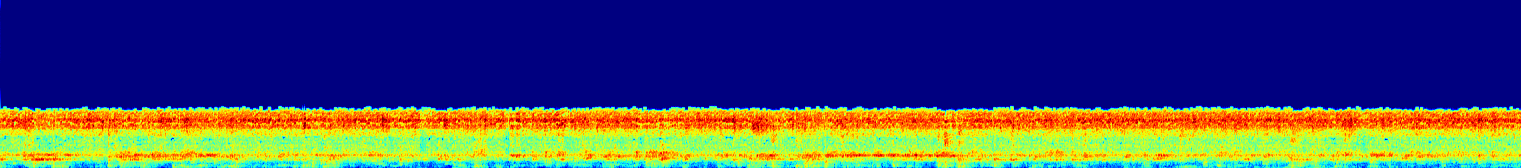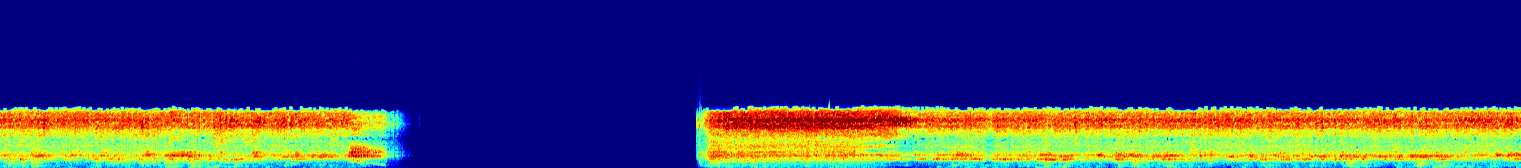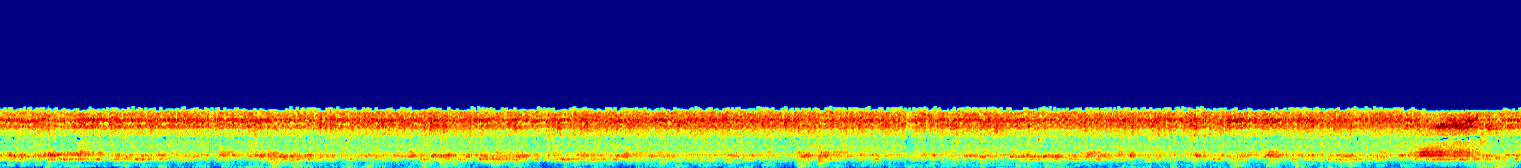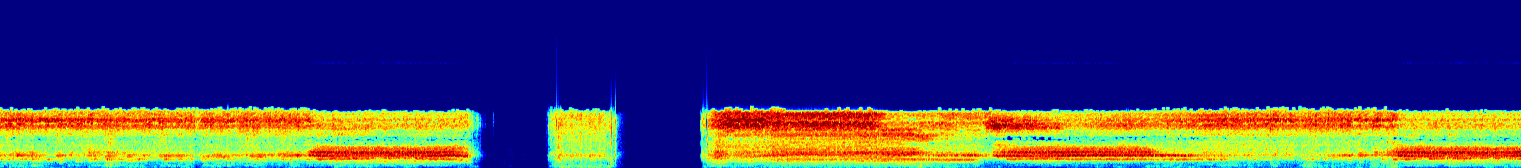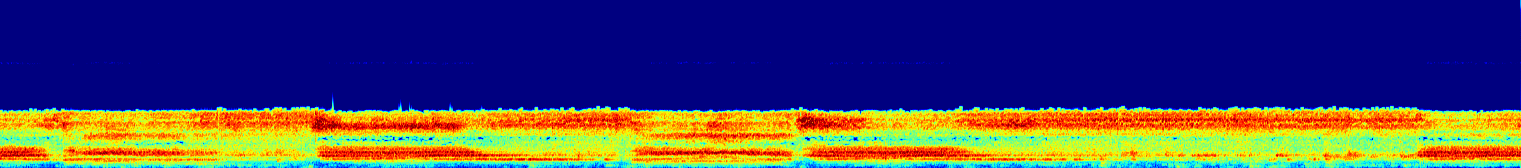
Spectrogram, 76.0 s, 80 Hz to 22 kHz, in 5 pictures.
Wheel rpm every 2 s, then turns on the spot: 160, 160, 160, 160, 160, 160, 160, 160, 160, 70, 0, 110, 160, 160, 160, 160, 160, 160, 160, 160, 160, 160, 160, 160, 160, 40, 80, 160, 160, 160, 160, 160, 160, 160, 160, 160, 160, 160.
50-52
